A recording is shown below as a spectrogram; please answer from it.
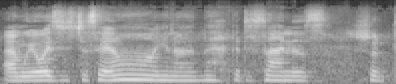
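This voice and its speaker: A woman's voice: mid-range voice, level tone, fast, a little mellow. South African woman explaining textile engineering. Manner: conversational, technical, frequent restarts. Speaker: brand founder. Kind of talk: casual interview.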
